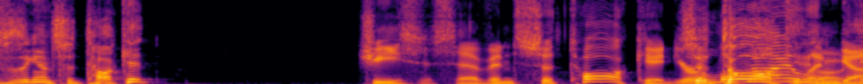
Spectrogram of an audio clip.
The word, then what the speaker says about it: Setauket: Rob is in, how do you pronounce this again? Setauket? Jesus, Evan. Setauket.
